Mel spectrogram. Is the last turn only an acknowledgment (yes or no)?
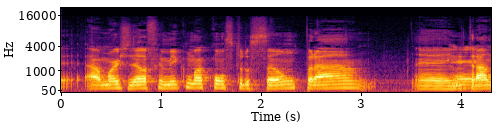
yes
